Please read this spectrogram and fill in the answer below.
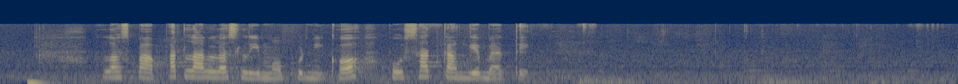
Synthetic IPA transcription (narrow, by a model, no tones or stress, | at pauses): lɔspapat̪lanlɔslimɔpunikʰɔpusat̪̚kaŋɡebat̪e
